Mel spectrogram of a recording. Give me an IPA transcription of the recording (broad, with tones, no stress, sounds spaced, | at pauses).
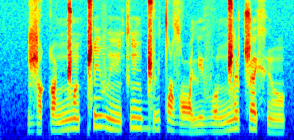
ʐ ə˩ q ʉ˨ ŋ͡ǁ õ˥ ǁ i˥ v ĩː˨ t͡ɕ ĩ˥ ɡ͡ǁ ʉ˦ t ɨ˨ zˤ oː˩ lʲ ɨ˨ v o˨ ŋ͡ǁ ɨ˥ ʈ͡ʂ ɜ˦ xʲ õ˩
